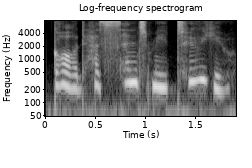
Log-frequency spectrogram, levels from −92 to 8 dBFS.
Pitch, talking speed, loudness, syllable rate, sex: 255 Hz, 190 wpm, -15 LUFS, 3.6 syllables/s, female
